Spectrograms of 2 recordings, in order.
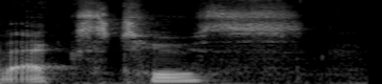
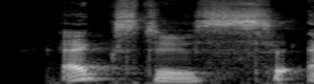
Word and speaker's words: Extus: You love to make the US sound oos, like Rise of Xtus.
